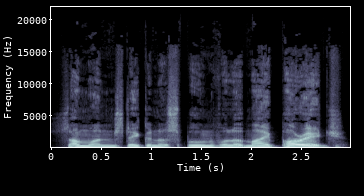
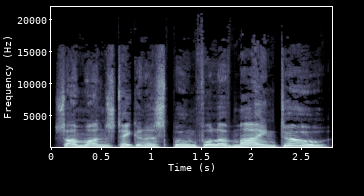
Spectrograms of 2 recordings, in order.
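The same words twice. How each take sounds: First: Gruff storybook Papa Bear; a restrained bear roar; father bear roar. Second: High, loud Mama Bear voice; mother bear exclaiming. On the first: Father Bear finds his porridge tasted, roaring. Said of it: "roared the father bear". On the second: Mother Bear finds her porridge tasted too, exclaiming. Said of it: "exclaimed the mother bear". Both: A narrator's reading.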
